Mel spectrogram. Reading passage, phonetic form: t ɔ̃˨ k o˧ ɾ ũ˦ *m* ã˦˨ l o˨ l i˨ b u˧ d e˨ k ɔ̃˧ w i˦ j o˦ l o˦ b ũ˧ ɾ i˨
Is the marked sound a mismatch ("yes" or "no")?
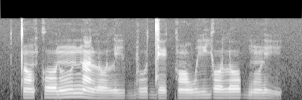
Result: yes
